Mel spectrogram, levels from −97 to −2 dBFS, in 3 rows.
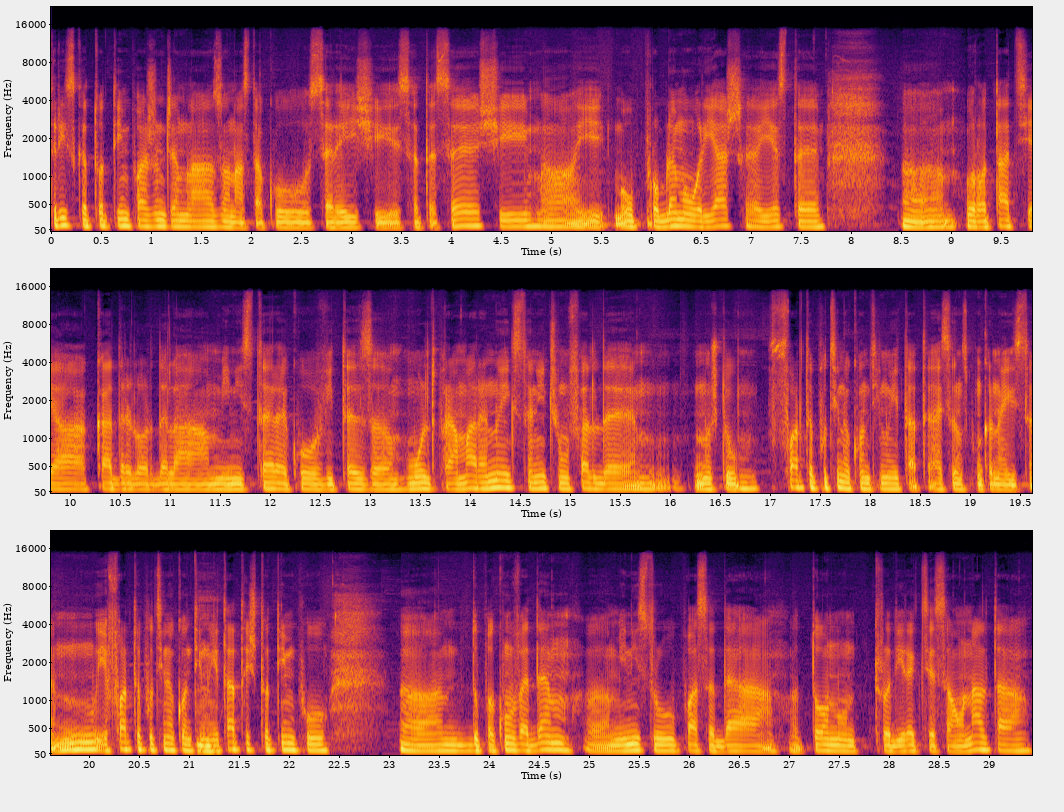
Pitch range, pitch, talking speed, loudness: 95-110 Hz, 105 Hz, 140 wpm, -15 LUFS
